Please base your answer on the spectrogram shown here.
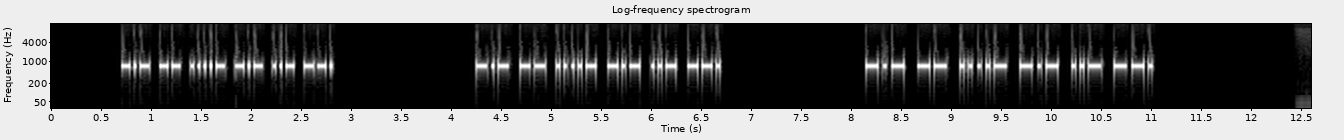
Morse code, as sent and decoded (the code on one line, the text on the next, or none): -.- -- ....- -.- ..- --. / -.- -- ....- -.- ..- --. / -.- -- ....- -.- ..- --.
KM4KUG KM4KUG KM4KUG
